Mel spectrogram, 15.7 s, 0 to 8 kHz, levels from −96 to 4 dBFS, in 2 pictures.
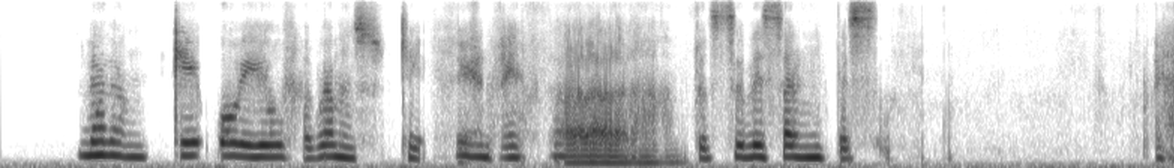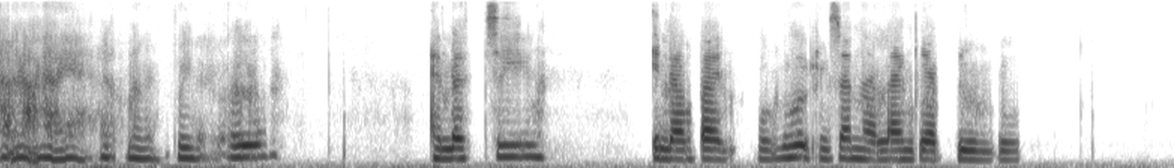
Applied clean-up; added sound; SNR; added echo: neural diffusion model UNIVERSE++.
